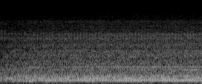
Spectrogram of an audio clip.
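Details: Alliance Avenue 32RLS fifth-wheel RV bathroom roof vent fan (Airxcel MaxxFan Mini listed), tested after reinstalling and rewiring it during a repair: a steady whir with an even hum and no rattle or scraping; running properly.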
